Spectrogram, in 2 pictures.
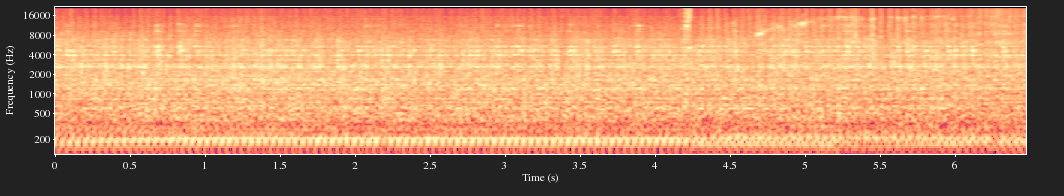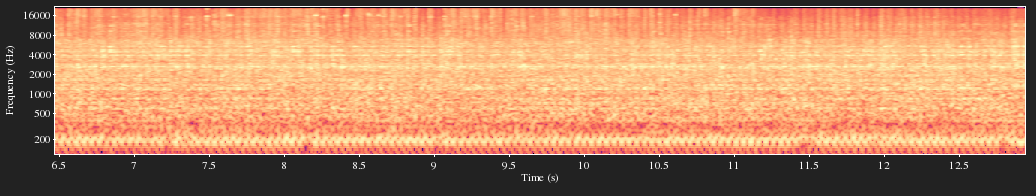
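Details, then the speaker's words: Kohler K301 12 hp single-cylinder engine after rebuild, on a garden tractor: it putters at a steady idle with an even low thump and no knocks; running normally, though owner thinks the fuel pump is bad. "If it did or not, it sounded like it ran."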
